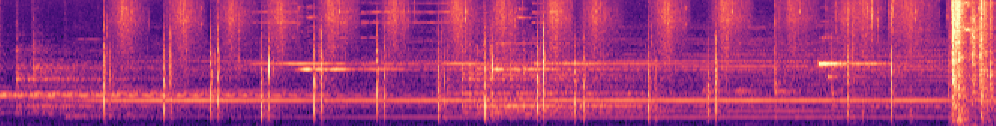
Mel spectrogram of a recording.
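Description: Footsteps walk steadily across a wooden floor.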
